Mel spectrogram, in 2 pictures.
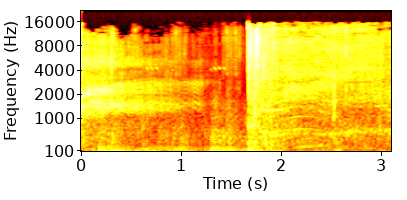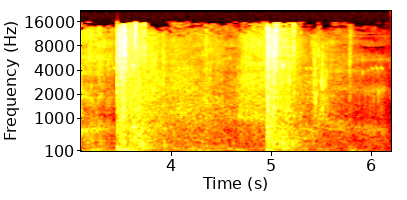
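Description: Gunshots fire in loud, sharp bursts.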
